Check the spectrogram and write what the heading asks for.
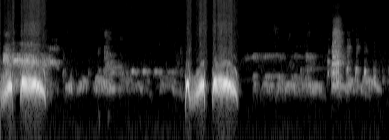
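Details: Cooing spotted dove played as a lure so young captive doves learn to coo back. Two phrases about four seconds apart, each a quick hoot followed by a sustained hollow coo, with faint softer murmurs between them.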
